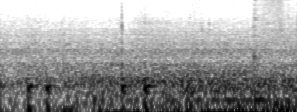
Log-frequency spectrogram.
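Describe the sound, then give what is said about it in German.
A bus drives past, its deep engine rumble swelling after the first second and holding steady as a loud, low drone with no voices. “So, wer gewinnt? Bus oder du? Bus. Da sind mehr Leute drin, deshalb ist er stärker.”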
